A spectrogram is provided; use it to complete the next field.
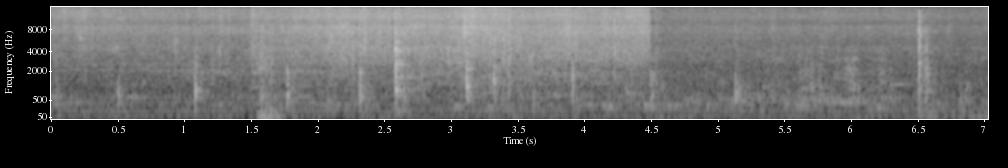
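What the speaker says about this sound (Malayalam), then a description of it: "അപ്പോൾ ഇഞ്ചിയും വെളുത്തുള്ളി നമ്മൾ എണ്ണയിലിട്ട് മൂപ്പിച്ചിട്ടുണ്ട്" Crushed ginger and garlic fry in oil while a vegetable pulao is being made, giving a steady close sizzle broken by sharp clinks and scrapes of stirring, with no talking.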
